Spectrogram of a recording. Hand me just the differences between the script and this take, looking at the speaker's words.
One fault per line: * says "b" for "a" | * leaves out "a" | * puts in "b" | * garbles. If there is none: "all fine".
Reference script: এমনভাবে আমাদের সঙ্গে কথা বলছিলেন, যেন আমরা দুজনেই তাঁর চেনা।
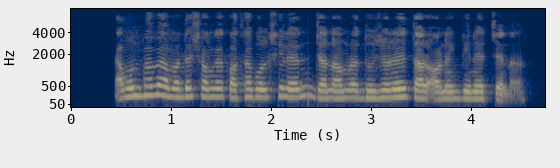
* puts in "অনেক দিনের"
